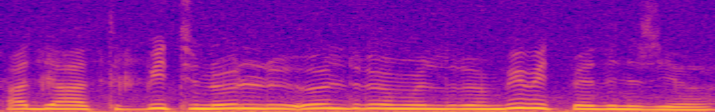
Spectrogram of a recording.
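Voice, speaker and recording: A young man hosting a mobile gaming channel, giving excitable, casual commentary while he plays and talks to his viewers. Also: very high voice, fast, phone-quality sound, very noisy. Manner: excitable, keeps urging "vur vur" at enemies and talking to viewers. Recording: loud game sound effects behind the voice.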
